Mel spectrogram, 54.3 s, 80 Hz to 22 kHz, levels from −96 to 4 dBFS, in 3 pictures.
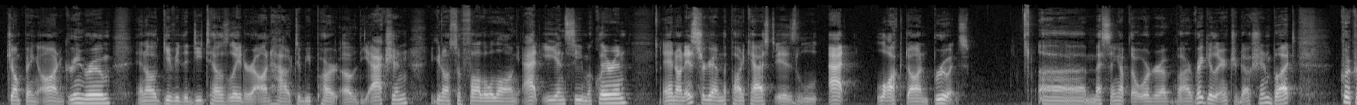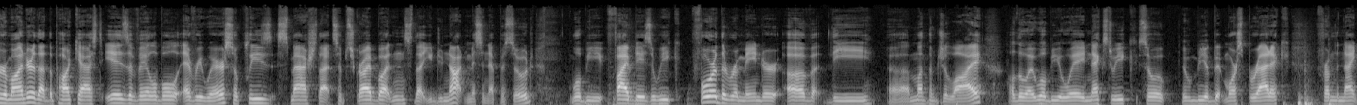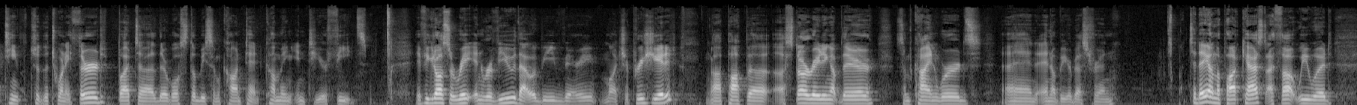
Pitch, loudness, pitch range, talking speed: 130 Hz, -24 LUFS, 125-145 Hz, 170 wpm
